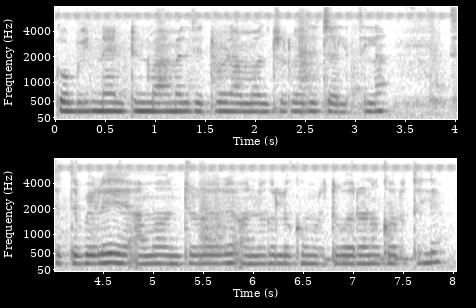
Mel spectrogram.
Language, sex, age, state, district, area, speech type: Odia, female, 18-30, Odisha, Ganjam, urban, spontaneous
